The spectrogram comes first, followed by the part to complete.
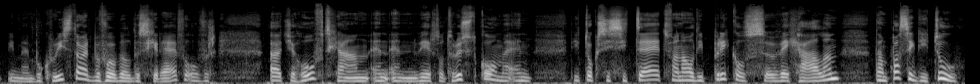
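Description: A woman's voice: fairly low pitch, darkish tone, no echo. A woman with a Flemish accent chatting candidly and expressively as an interview guest. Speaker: guest, author and healthy-lifestyle speaker. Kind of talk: casual interview chat.

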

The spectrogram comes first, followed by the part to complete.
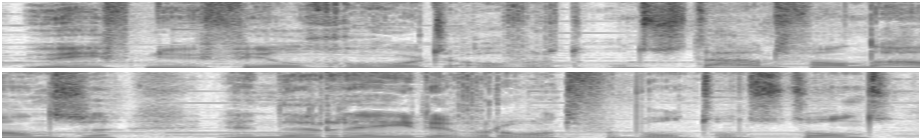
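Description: Deep-voiced male podcast host. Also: expressive, brisk, darkish tone, soft background music. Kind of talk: podcast hosting.

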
